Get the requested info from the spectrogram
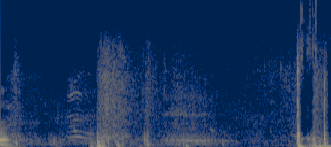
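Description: Faint rustling and a soft knock as a handheld camera is picked up and moved, ending in a sharp knock.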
